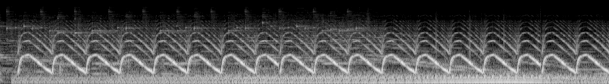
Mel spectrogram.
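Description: Police siren sounding a fast yelp, its pitch swooping up and down about three times a second, over a steady low hum that stops about five and a half seconds in.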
